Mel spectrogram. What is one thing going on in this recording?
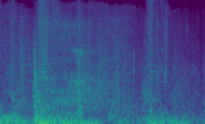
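Fire bursts with a loud whoosh.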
